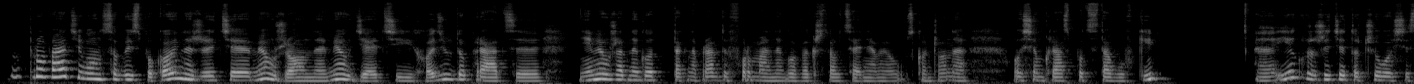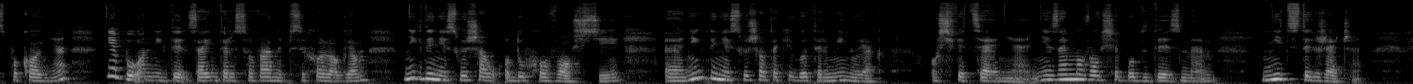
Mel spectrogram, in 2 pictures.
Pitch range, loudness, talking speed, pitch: 165-220 Hz, -33 LUFS, 115 wpm, 175 Hz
